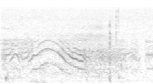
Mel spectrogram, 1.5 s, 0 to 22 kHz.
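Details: Cavalier King Charles Spaniel at home as mother Paris whelps her first newborn puppies, January 1: a single short, thin whine that rises then falls in an arch, over a steady low background hum with a soft click.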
